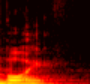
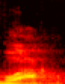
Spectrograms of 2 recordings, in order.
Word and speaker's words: Bois: Und das ist Chapelle de Boy. Boy ist, glaube ich, falsch ausgesprochen. B-O-I spricht sich in Französisch. – Bois. Oh. Chapelle de Bois.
